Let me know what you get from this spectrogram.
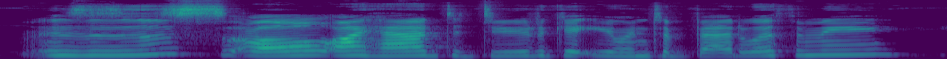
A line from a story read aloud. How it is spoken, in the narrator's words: asks, words slurring a little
